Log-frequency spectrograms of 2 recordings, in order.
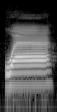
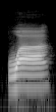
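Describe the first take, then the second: First: It is said with lips spread in a smile. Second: It is said with an open mouth, no smile. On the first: "lafalkan sambil sedikit tersenyum ... Ditarik sedikit" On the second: "kalau dia dilafalkan hanya buka mulut saja, tanpa disertai dengan eh, sedikit senyum"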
